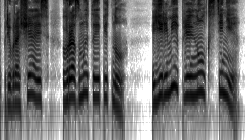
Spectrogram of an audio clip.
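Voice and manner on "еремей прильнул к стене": plain reading voice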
